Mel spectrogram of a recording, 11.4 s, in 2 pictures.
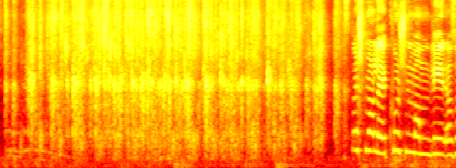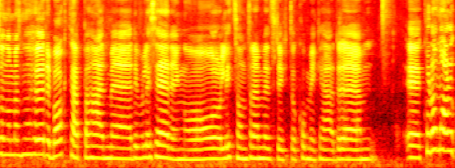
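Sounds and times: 
audience applause: 0.0s - 4.4s
speech: 4.5s - 11.3s.

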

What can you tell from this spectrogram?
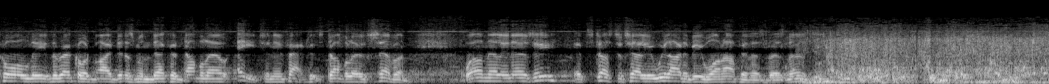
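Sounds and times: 
speech: 0.0s - 9.6s
water splashing: 7.9s - 10.4s.

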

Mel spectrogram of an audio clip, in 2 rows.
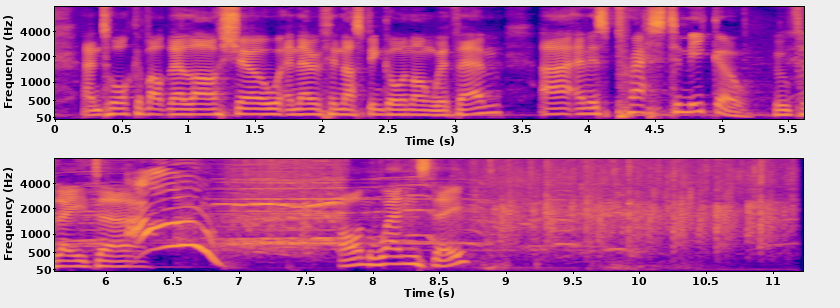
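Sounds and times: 
speech: 0.2s - 7.0s, 7.8s - 9.0s
audience shouting for a band: 5.8s - 10.3s
audience clapping for a band: 6.8s - 11.2s.

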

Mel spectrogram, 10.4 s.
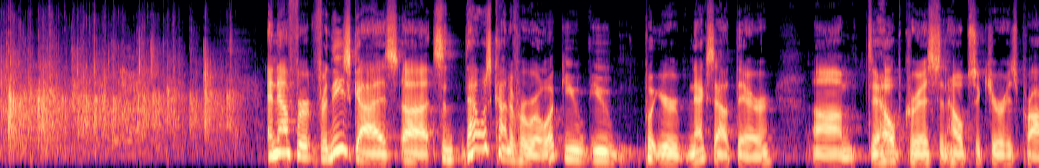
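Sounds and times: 
audience applause: 0.0s - 2.5s
speech: 2.7s - 10.3s.

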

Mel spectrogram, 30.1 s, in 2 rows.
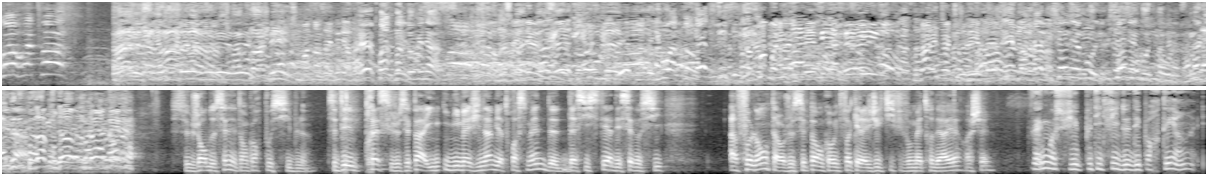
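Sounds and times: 
agitated mob shouting at Makhachkala airport: 0.0s - 16.8s
speech: 3.6s - 16.8s, 17.4s - 23.6s, 24.2s - 30.0s.

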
